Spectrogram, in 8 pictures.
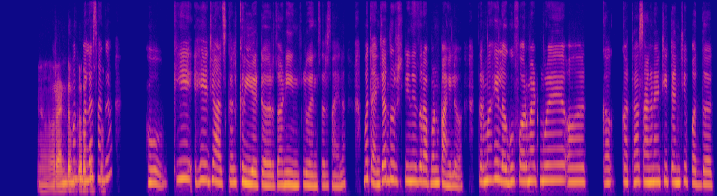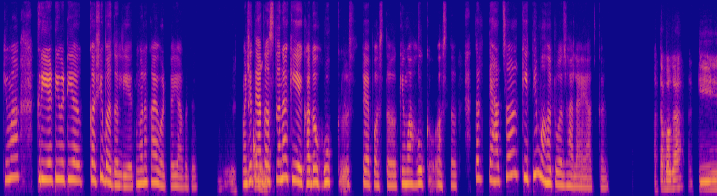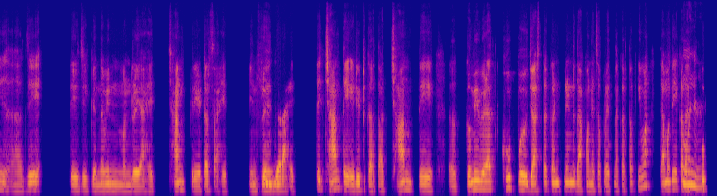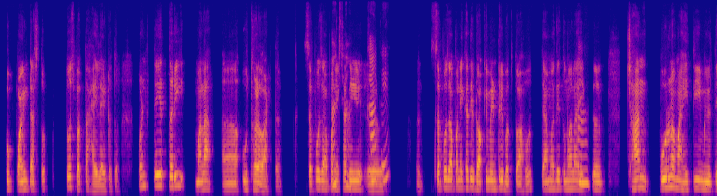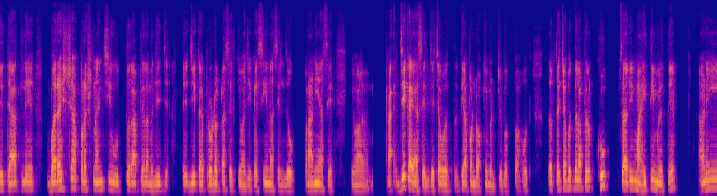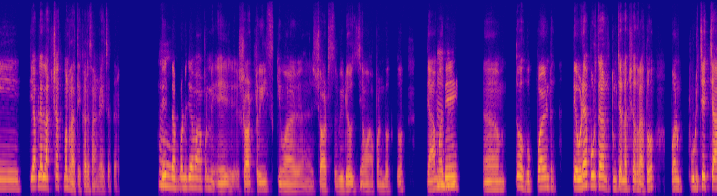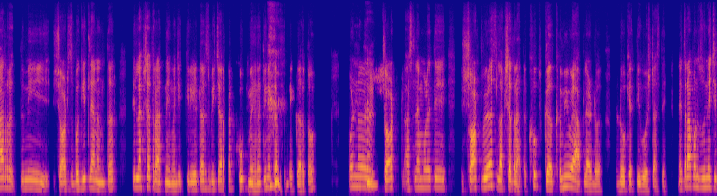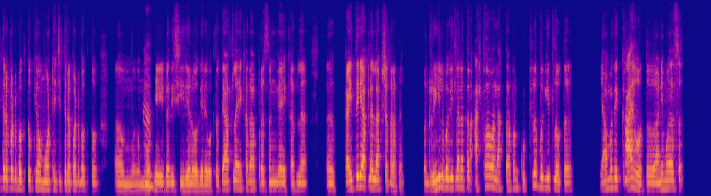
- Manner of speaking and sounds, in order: in English: "रँडम"; in English: "क्रिएटर्स"; in English: "इन्फ्लुएन्सर्स"; in English: "फॉर्मॅटमुळे"; in English: "क्रिएटिव्हिटी"; in English: "हूक स्टेप"; in English: "हूक"; in English: "क्रिएटर्स"; in English: "इन्फ्लुएन्सर"; in English: "एडिट"; in English: "कंटेंट"; in English: "पॉइंट"; in English: "हायलाइट"; in English: "सपोज"; in English: "सपोज"; in English: "डॉक्युमेंटरी"; in English: "प्रॉडक्ट"; in English: "सीन"; in English: "डॉक्युमेंटरी"; in English: "शॉर्ट रील्स"; in English: "शॉर्ट्स व्हिडिओस"; in English: "हुक पॉईंट"; in English: "शॉट्स"; in English: "क्रिएटर्स"; in English: "शॉर्ट"; in English: "शॉर्ट"; in English: "सीरियल"; in English: "रील"
- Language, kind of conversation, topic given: Marathi, podcast, लघु व्हिडिओंनी मनोरंजन कसं बदललं आहे?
